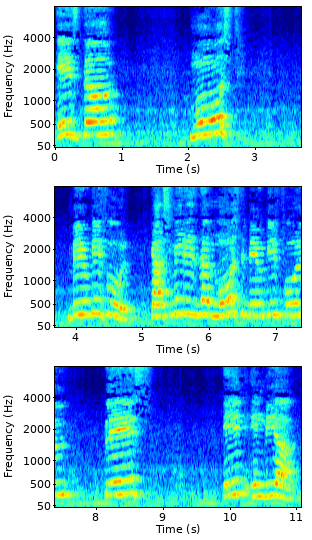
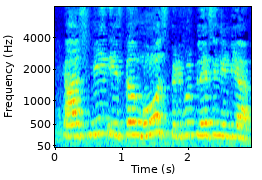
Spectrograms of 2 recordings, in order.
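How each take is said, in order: First: Long pauses between each word; word-by-word dictation. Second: Whole sentence read smoothly at a slow pace, no gaps between words; full sentence read slowly. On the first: Teacher to students dictating the example, word by word. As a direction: spell out the sentence one slow word at a time. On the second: Teacher to students reading the finished sentence back, slow and whole. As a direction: read it back in one slow flowing line. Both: Shown as a demonstration. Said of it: "देखो बच्चों, कश्मीर".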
